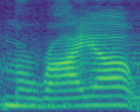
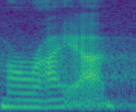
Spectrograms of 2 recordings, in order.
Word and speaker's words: Maria: have been pronounced um as if it were spelled with an H at the end like Mariah and Marita is more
